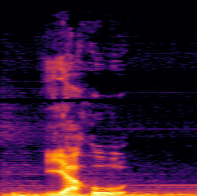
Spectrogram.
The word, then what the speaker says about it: YHW: Segundo textos egípcios, um dos lugares onde viviam chamava-se YHW, que provavelmente pronunciava-se Yahu, o nome de seu deus patrono.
